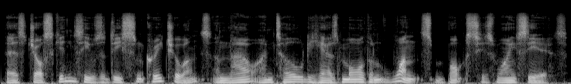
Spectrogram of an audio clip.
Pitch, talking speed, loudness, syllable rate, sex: 100 Hz, 220 wpm, -19 LUFS, 5.1 syllables/s, male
